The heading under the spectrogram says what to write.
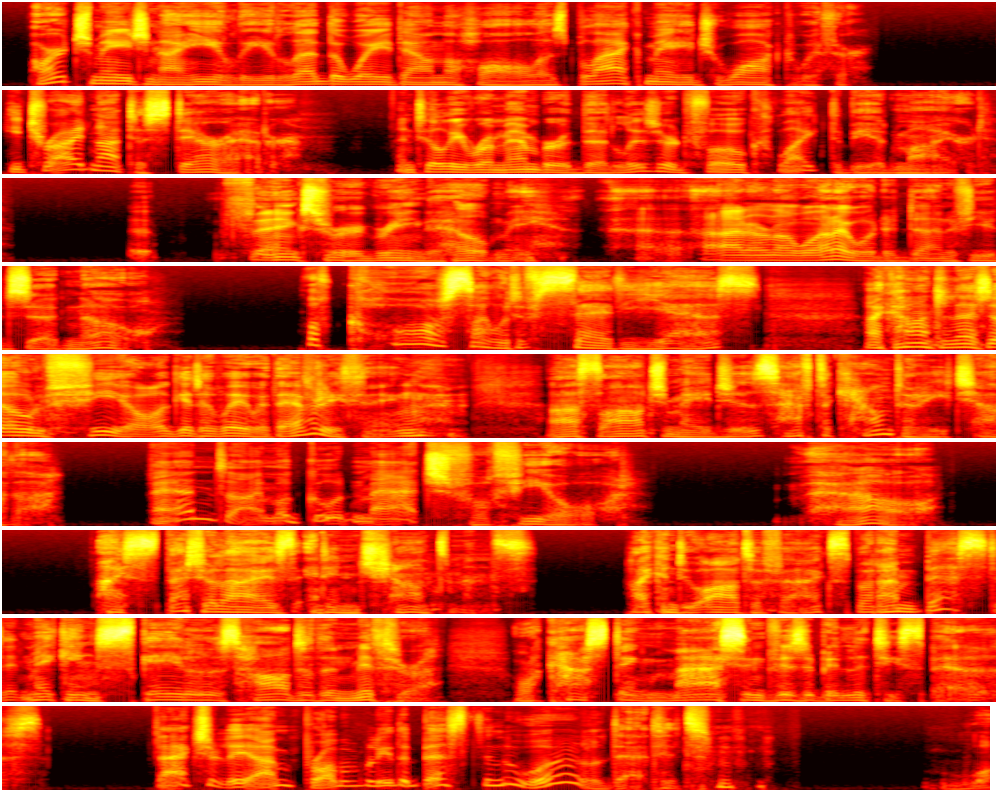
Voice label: Fiction Fantasy, masculine voices

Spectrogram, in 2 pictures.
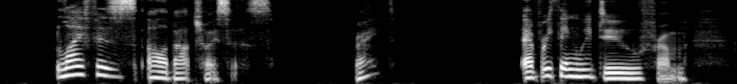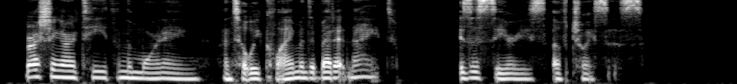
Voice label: Literary Fiction, feminine voices

